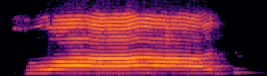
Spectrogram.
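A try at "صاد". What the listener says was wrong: हाँ, वाद नहीं, स्वाद नहीं, सौद।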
